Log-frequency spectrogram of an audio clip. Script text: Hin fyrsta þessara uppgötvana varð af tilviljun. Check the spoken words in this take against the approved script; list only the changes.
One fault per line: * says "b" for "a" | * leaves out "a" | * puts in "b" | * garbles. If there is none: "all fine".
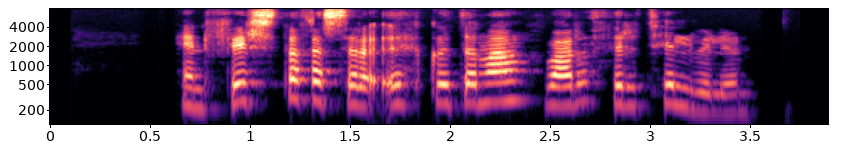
* says "fyrir" for "af"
